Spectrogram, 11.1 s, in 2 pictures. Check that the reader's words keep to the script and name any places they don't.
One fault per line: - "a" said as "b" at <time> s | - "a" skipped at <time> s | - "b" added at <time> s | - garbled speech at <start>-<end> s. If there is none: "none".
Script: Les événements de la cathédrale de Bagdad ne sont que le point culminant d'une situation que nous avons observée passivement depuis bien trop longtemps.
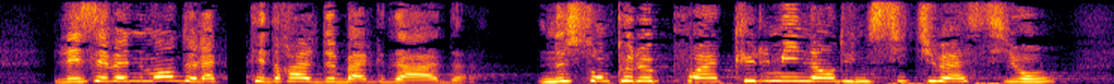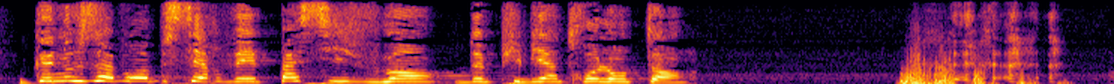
none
